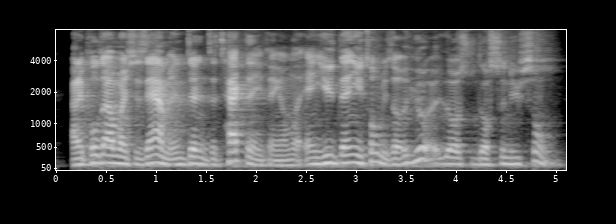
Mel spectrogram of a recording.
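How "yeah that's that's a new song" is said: decent attempt at a put-on British accent. Retelling what the other speaker said at a concert: imitating a British accent. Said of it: "that's the best British accent you've done".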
